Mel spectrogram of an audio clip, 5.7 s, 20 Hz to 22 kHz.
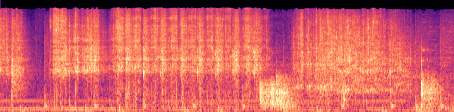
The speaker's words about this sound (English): Then I'm going to add 30 ml of Slingsby Gin and 20 ml of Liquor 43. I'm going to top this off with a little bit of ice. Give it a cheeky shake.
